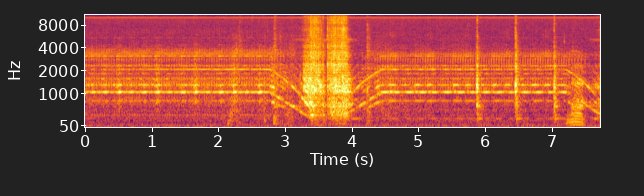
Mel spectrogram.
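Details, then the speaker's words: X-axis stepper motor on an 85-year-old Alba 1A metal shaper being converted to CNC, running at about 60–65 V on a cold, well-oiled machine: the whine rises and falls, then clacks and stumbles as it loses steps; the motor is thought to need more torque. "yeah sitting here you're losing steps here which is bad the machine is well-oiled it works"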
